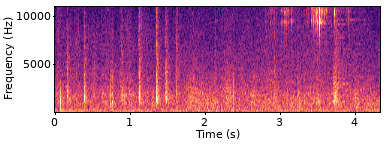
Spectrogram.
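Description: Scattered light clicks and taps of hands working at the floor by an ATM cabinet, with a short high scratchy sound about three and a half seconds in.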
